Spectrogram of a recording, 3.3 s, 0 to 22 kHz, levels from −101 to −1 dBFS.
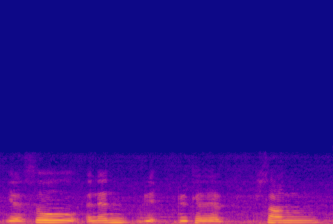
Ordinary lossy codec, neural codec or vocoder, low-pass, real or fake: none; codec, 16 kHz, 16 kbps, FreqCodec, smaller model; 7.2 kHz; fake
